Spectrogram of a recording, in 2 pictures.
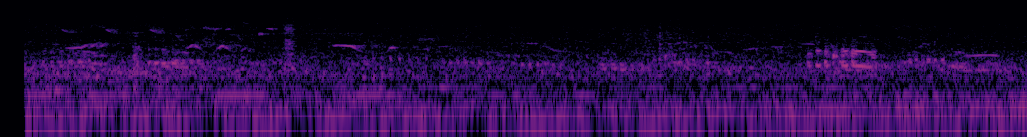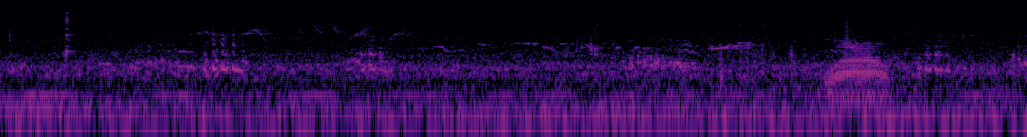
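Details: Several sandhill cranes at Creamers Field, Fairbanks, Alaska, give rolling, rattling bugles that overlap in bursts throughout, over a steady low rumble of wind or background noise.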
